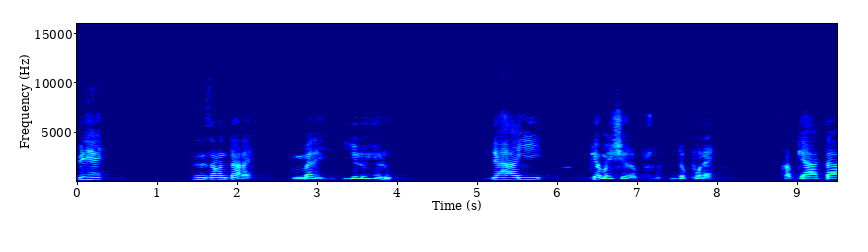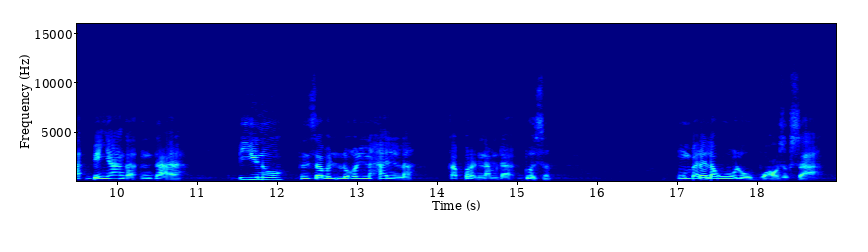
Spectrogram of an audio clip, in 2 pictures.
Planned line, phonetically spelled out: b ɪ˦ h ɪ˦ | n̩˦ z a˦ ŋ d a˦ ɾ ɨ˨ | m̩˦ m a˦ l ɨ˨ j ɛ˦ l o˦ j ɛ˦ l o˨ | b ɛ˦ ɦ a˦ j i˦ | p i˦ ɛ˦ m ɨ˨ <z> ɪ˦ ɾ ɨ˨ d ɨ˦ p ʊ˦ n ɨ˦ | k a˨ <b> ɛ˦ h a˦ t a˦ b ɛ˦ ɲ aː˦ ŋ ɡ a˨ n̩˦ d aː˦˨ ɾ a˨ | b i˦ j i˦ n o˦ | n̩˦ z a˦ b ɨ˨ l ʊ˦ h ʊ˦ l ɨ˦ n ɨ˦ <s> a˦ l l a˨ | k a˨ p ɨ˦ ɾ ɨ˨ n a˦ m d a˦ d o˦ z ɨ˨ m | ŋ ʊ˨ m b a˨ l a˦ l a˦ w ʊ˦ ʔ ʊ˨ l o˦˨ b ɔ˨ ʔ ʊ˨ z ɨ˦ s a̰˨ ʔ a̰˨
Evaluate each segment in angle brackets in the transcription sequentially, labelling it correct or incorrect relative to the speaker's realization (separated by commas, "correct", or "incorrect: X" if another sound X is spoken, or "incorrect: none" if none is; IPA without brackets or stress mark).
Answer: incorrect: ʒ, correct, incorrect: h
